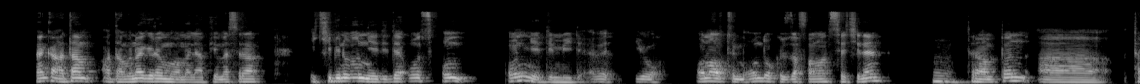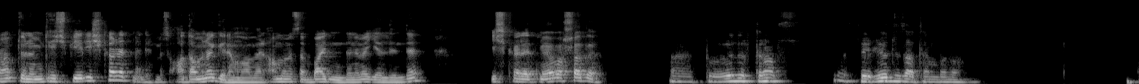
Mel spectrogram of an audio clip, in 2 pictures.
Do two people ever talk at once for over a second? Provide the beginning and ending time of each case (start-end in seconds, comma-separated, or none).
none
